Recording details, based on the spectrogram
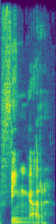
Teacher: Kirjainyhdistelmä <ng> lausutaan normaalisti kuten suomessakin ilman äännettä /g/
